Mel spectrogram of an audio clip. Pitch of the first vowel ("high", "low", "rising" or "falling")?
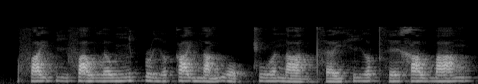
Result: rising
